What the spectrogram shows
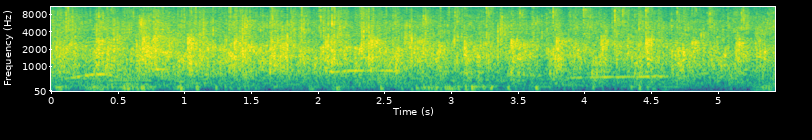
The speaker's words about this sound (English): Why don't you clap your hands to the Lord like He deserves it? Come on, come on, like He deserves to be praised.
